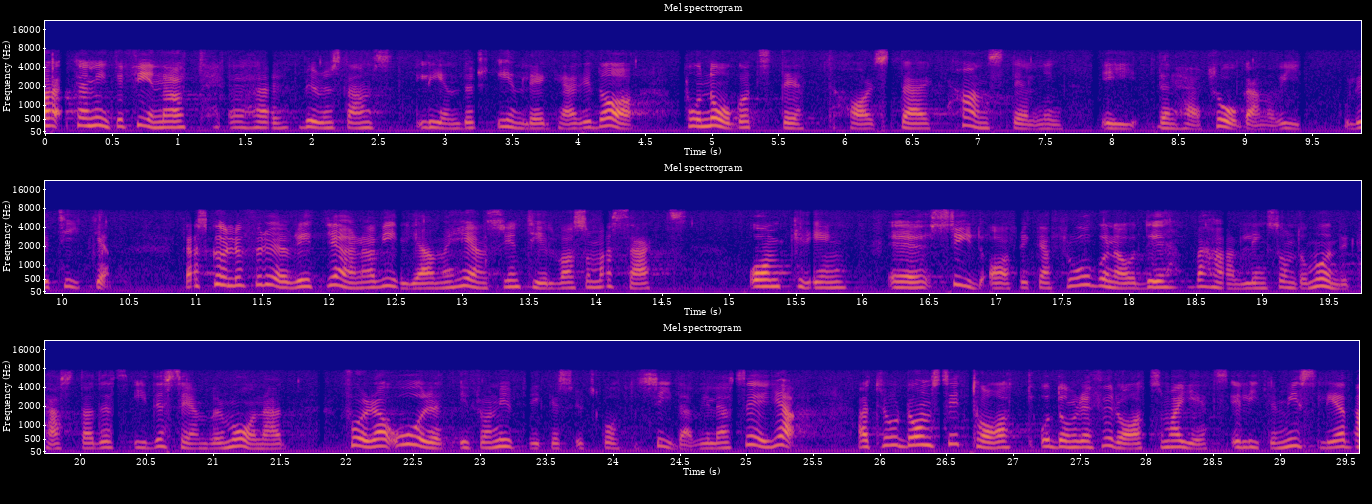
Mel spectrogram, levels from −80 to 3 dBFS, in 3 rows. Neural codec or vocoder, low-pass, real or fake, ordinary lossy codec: none; none; real; none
